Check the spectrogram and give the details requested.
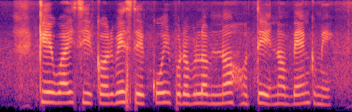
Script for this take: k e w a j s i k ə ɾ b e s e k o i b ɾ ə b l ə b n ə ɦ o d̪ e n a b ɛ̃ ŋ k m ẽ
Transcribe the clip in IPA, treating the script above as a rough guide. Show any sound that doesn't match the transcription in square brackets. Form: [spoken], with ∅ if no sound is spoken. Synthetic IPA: k e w a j s i k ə ɾ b e s e k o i [p] ɾ ə b l ə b n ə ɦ o [t̪] e n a b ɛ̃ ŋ k m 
